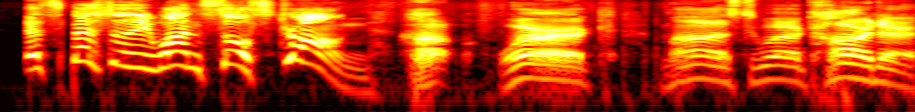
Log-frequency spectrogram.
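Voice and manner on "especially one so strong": put-on sing-song Chinese accent. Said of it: "break out the stereotypical Chinese accent".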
